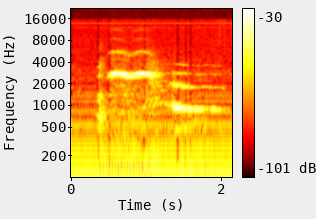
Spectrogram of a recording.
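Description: A brief high-pitched whistling sound: a wavering tone, then two lower notes that slide down and fade, in otherwise near silence.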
